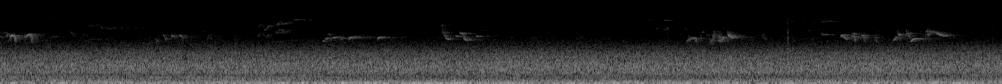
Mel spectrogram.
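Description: Small garden birds chirping in short, scattered calls, over a steady low rumble and hiss of outdoor background noise.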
